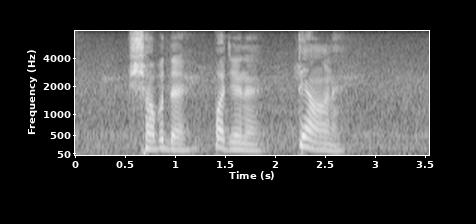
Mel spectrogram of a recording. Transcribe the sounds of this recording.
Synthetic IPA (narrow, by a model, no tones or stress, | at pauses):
ʃəbd̪ɛːpəd͡ʒẽːnɛ̃ː | t̪ɪjaːɳɛː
